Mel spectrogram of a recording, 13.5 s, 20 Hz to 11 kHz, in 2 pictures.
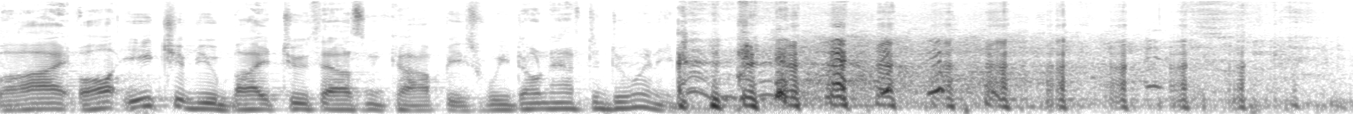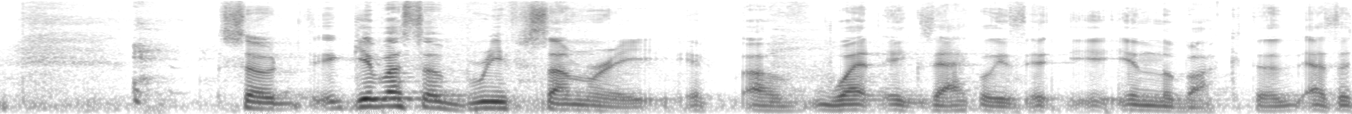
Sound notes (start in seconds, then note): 6.0 laugh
